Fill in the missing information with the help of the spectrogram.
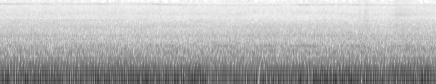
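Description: Semi-truck's diesel engine and tyre noise heard from inside the cab while cruising at highway speed: a steady low drone with an even hum.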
